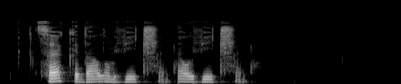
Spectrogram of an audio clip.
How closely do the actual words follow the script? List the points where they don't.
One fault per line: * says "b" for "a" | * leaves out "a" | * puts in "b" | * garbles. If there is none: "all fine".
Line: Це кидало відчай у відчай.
all fine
